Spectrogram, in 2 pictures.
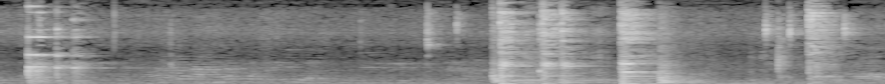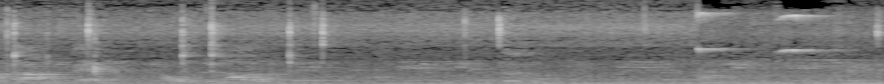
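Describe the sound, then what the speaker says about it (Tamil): Cinnamon, cloves and cardamom fry in a little hot oil in a pan for chicken biryani, heard mostly as sharp metal clinks and taps of a spoon against the pan over a faint background, close by. "பட்டை, கிராம்பு, ஏலக்காய்லாம் போட்டோம். நல்லா இதை ஃப்ரை பண்ணிப்போம்."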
